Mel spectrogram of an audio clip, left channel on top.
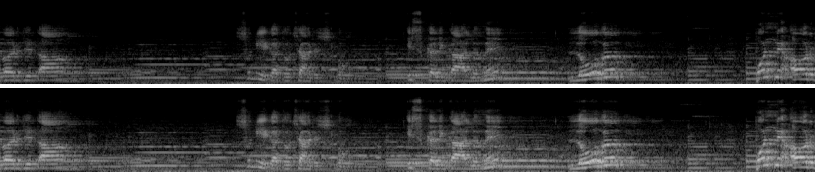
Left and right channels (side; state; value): left; quieter; 7.6 dB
